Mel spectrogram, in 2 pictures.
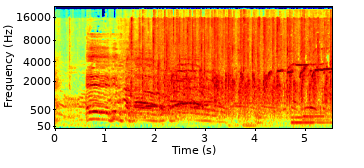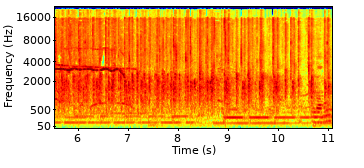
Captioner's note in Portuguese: aplausos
